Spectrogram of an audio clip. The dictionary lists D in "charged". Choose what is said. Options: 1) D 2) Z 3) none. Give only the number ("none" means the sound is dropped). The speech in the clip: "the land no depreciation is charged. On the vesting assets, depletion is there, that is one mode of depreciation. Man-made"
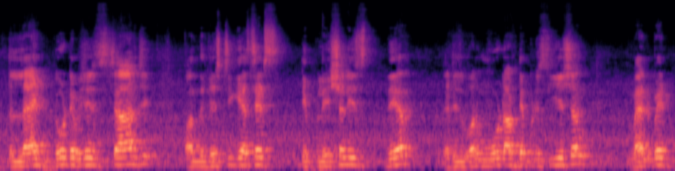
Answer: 3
